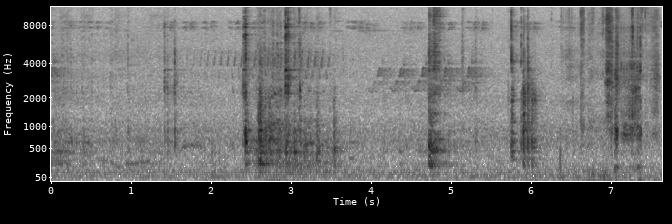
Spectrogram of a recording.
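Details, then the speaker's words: Briggs & Stratton Classic mower engine, pull-cord cranking: rattly popping, no firing; suspected low compression or stuck valve. "it's got a stuck valve on it because I'm pulling it and you hear it like popping and popping everywhere"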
